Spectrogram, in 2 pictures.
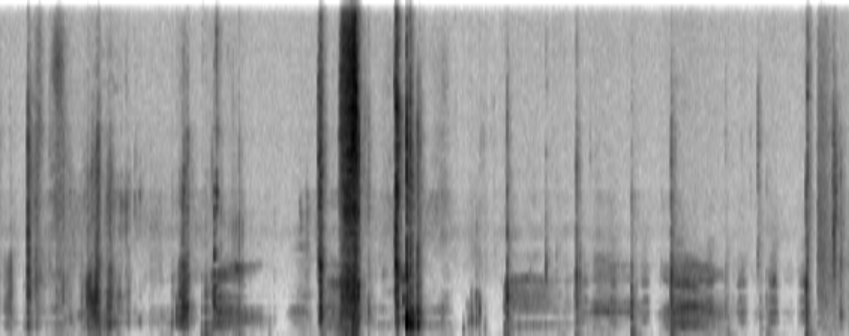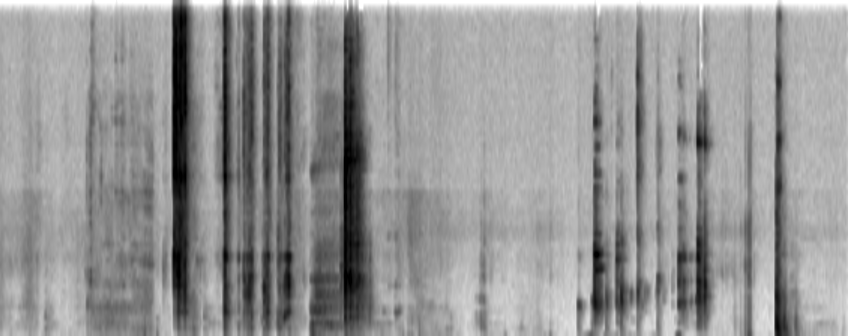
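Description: Tableware handling during a meal: a plastic spoon scraping and stirring rice into soup in a plastic takeout container, with scattered sharp clicks and clinks of dishes, a glass soju bottle and a shot glass.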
